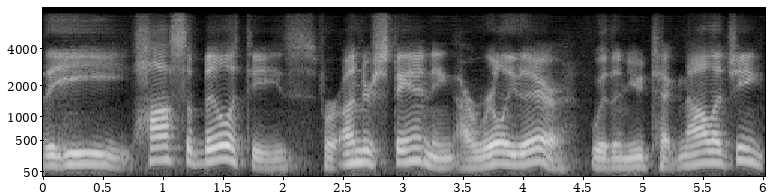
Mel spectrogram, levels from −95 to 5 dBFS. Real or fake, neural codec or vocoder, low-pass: fake; codec, 16 kHz, about 1 kbps, DyCAST, with the encoder's durations; 7.2 kHz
